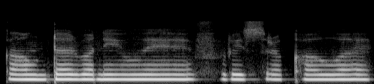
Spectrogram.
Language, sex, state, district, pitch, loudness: Hindi, female, Madhya Pradesh, Bhopal, 230 Hz, -13 LUFS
